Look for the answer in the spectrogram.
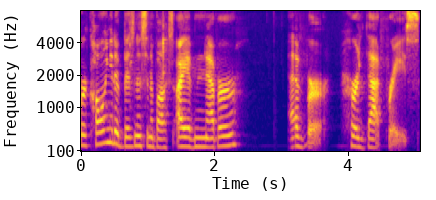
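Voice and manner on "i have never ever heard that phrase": slow, sarcastic, feigned astonishment. Reacting to a pitch phrase heard in a video: sarcastic. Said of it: "That's sarcasm, by the way".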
